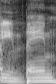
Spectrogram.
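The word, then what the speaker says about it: Behm: Beam. Bam. N. Beam. What' you say? B A. Yeah. B E H M. Yeah, like beam.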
